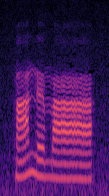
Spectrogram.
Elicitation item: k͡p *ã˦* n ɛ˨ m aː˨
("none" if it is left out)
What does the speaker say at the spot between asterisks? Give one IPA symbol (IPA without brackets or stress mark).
ã˨˦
